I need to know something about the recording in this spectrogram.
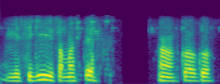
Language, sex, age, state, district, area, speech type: Odia, male, 18-30, Odisha, Puri, urban, conversation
